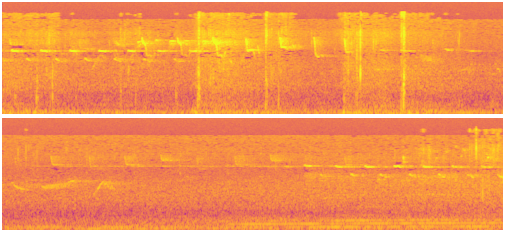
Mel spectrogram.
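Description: Near silence: faint, distant bird chirps, short high notes repeated near the start and again near the end, with a few faint clicks and a faint low hum coming in during the last few seconds.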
